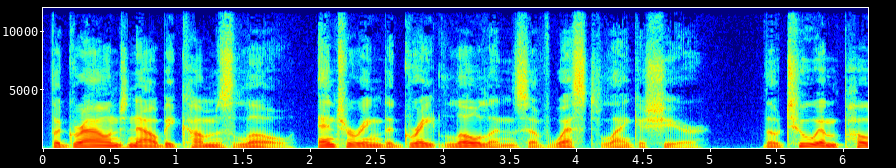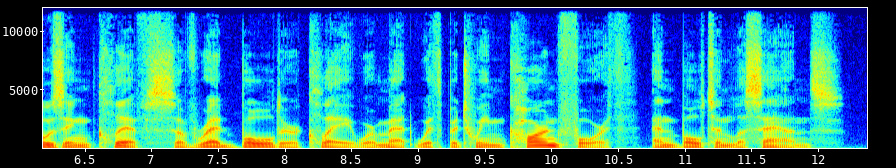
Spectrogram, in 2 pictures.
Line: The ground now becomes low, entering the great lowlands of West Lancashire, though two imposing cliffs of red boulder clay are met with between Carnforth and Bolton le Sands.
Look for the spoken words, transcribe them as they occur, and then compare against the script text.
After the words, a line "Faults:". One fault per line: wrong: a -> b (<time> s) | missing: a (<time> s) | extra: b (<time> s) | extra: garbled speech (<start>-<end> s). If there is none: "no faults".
The ground now becomes low, entering the great lowlands of West Lancashire, though two imposing cliffs of red boulder clay were met with between Carnforth and Bolton le Sands.
Faults:
wrong: are -> were (8.5 s)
